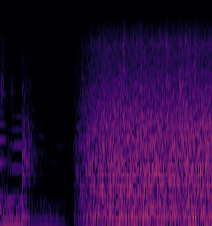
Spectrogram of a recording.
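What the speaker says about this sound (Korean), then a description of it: "세상을 적시는 빗소리만이 감도는 어느 오후" Steady rain falls on a gray afternoon, a dense, even hiss of drops on surfaces that swells in after a brief dip and holds constant and close.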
